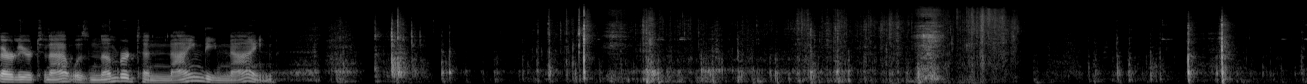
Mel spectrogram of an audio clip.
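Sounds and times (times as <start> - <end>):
packaging crinkling and tearing: 5.3 - 10.3.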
